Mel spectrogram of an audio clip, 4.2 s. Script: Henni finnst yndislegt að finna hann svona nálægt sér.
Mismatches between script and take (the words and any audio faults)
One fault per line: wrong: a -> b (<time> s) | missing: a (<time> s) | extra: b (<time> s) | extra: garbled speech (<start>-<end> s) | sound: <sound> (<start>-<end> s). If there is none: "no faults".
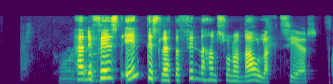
no faults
